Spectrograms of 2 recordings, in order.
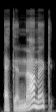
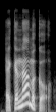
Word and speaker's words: economic: You can pronounce both words with either an e or an e sound at the beginning.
